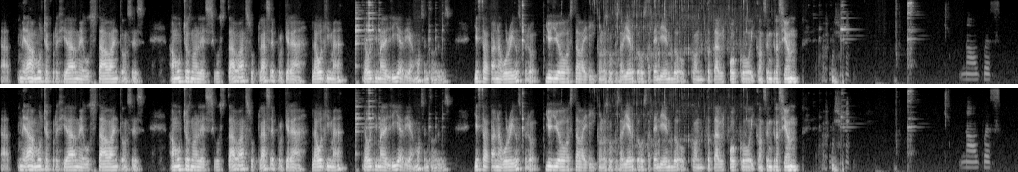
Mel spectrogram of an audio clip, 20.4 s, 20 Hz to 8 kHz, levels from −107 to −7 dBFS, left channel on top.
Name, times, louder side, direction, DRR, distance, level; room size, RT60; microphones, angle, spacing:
voice 1, 0.0-6.9 7.2-9.0 9.5-16.0 16.4-16.8, equal, ahead, 0.4 m, -27 dB
Liquid, 5.9-6.0 6.4-6.6 7.1-7.7 8.0-8.9 9.6-9.7 9.9-10.0 10.3-10.6 10.9-11.3 11.7-15.6 16.1-17.1 17.5-17.7 17.9-18.4, left 7 dB, 45° left, 1.8 m, -44 dB
voice 2, 8.5-9.1 16.6-17.0 19.2-20.0, right 2 dB, 45° right, 4.1 m, -52 dB
head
